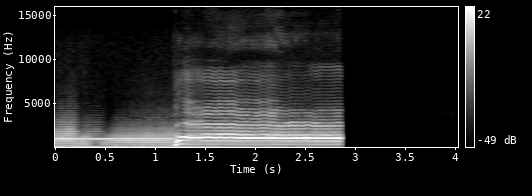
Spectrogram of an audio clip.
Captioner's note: long Scream!!!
